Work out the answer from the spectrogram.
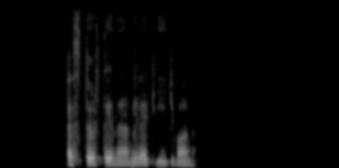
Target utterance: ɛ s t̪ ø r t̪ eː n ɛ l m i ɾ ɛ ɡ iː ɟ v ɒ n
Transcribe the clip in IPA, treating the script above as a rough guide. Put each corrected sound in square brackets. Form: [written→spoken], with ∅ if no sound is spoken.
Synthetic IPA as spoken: ɛ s t̪ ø r t̪ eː n ɛ l m i [ɾ→l] ɛ ɡ iː ɟ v ɒ n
